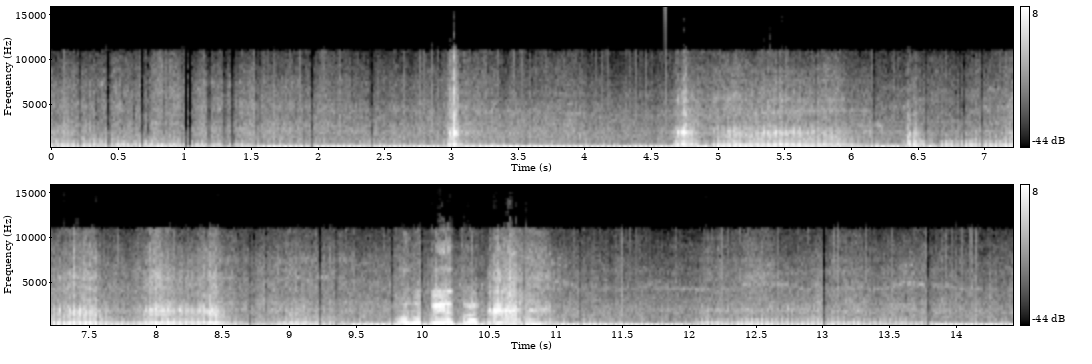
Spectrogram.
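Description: A motorcycle engine hums steadily up close, with the pitch shifting as the rider works the throttle.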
